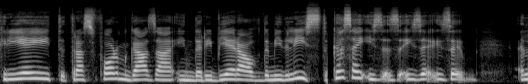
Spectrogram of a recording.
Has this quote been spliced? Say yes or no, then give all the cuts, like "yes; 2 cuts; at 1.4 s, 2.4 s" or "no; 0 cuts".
yes; 1 cut; at 3.2 s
